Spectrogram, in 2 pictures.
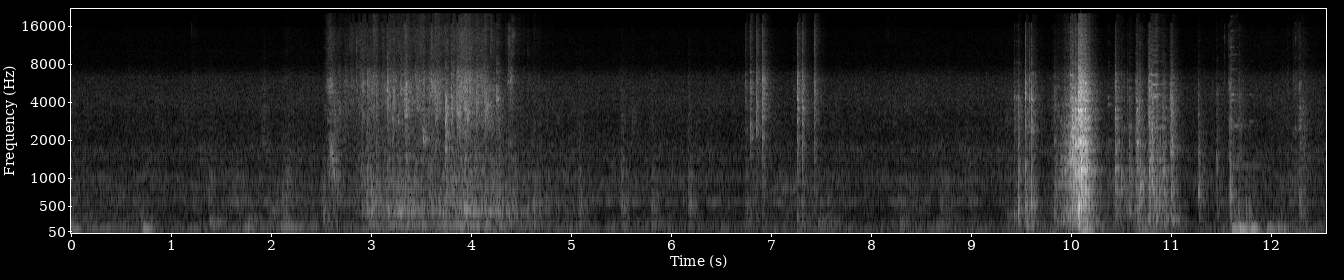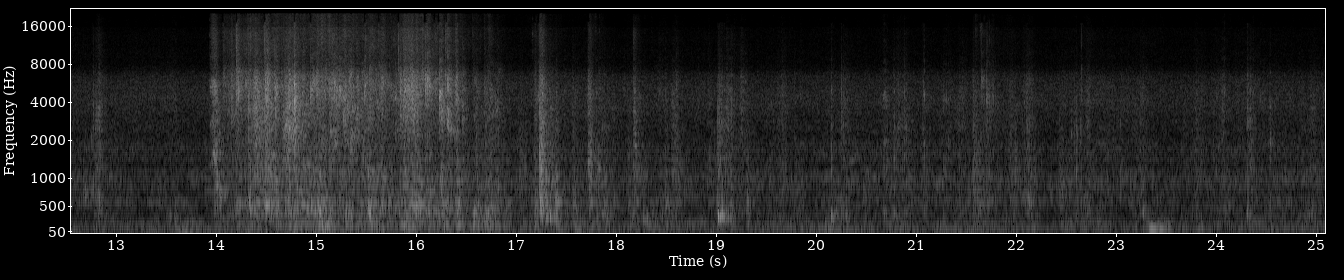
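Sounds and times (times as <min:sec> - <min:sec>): tap water running: 0:02.6 - 0:05.2, 0:14.0 - 0:17.4
clicks of kitchen things: 0:09.4 - 0:12.0.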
